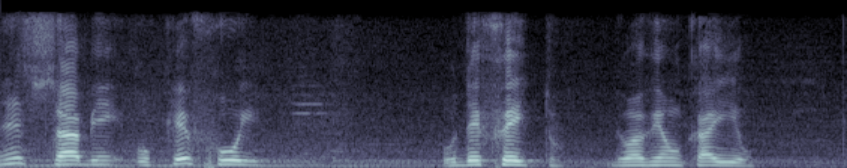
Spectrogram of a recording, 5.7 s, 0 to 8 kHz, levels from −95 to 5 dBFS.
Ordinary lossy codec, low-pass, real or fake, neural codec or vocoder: AAC, 48 kbps; 7.2 kHz; real; none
